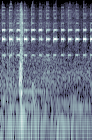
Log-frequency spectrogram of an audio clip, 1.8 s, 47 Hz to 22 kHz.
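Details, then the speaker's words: Toptes PT210S combustible gas leak detector in a caravan, at an emulated gas leak: quick, even high-pitched beeps, about five a second, with nothing behind them as it keeps sensing leaked gas. "Oh see if I've got a gas leak go in here oh yeah see it's beep beeping straight away when the detas miles away it's right out here now"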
